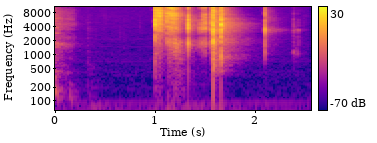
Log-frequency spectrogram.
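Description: A bottle of Baltica beer is pried open: a cluster of sharp metallic clicks and a brief hissing fizz, then a final click, with no talking.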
